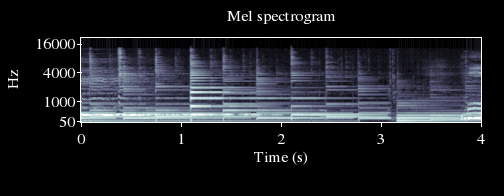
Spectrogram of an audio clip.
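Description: Acoustic guitar playing an instrumental passage between sung lines: single plucked notes ring out one after another over sustained bass notes. A woman's singing voice comes back in right at the end.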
